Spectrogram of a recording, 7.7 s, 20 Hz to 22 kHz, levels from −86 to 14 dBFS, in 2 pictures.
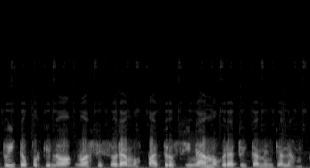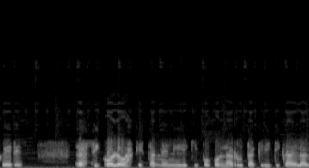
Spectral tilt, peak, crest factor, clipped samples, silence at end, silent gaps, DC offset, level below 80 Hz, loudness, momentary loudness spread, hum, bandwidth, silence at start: -4.5 dB/octave; -8 dBFS; 18 dB; under 0.1%; 0 s; none; under 0.1%; -50 dBFS; -25 LUFS; 10 LU; none; 8 kHz; 0.05 s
